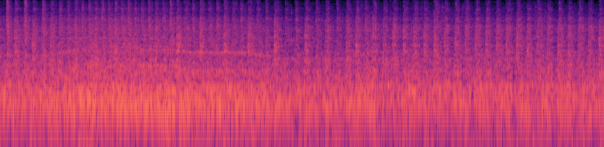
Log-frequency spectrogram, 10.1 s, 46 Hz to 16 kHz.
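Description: Brother Innovis V5LE sewing and embroidery machine stitching in embroidery mode, the needle running in rapid, even strokes through vinyl in the hoop.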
